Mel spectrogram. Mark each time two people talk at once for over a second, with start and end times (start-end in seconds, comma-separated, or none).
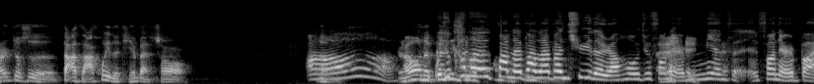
4.3-5.7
